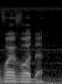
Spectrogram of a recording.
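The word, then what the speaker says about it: Vojvoda: Ah, é o Voivoda.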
